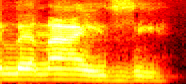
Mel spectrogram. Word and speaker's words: Lenize: think you you you you'd like to to call me lanaisey something like this probably right probably i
